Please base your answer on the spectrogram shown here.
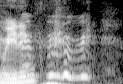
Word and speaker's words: Reading: Reading reading? Well, people who don't know it's pronounced Reading, they'd say reading and reading.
